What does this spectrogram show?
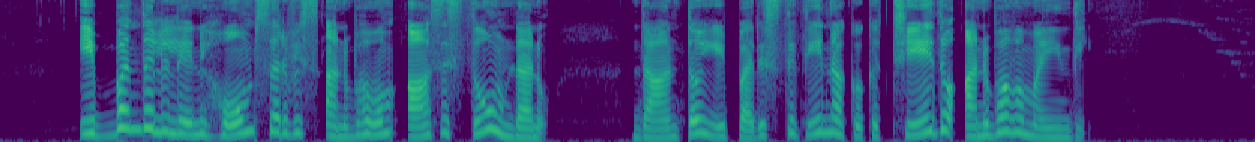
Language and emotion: Telugu, disgusted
